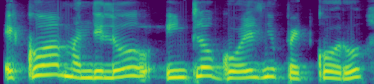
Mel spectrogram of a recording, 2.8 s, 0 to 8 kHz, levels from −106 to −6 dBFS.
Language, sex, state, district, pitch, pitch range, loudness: Telugu, female, Karnataka, Bellary, 250 Hz, 235-300 Hz, -17 LUFS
